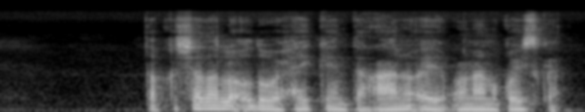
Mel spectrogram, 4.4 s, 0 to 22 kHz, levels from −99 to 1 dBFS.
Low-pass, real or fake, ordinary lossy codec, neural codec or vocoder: 14.4 kHz; fake; none; vocoder, 48 kHz, 128 mel bands, Vocos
